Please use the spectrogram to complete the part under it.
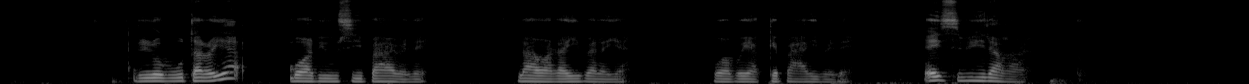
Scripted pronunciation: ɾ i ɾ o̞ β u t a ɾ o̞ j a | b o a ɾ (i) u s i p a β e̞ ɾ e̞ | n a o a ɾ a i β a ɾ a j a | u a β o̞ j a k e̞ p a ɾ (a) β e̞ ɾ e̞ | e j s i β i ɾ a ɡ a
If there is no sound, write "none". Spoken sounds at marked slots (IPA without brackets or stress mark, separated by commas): i, i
